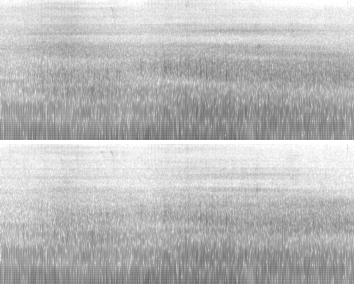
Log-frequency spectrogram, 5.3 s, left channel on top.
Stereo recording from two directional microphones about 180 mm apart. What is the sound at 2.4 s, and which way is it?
Vehicle, 40° right (ahead or behind).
